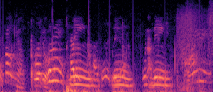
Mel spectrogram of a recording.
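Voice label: "ring", spoken word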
